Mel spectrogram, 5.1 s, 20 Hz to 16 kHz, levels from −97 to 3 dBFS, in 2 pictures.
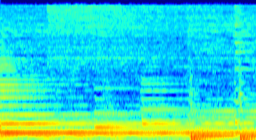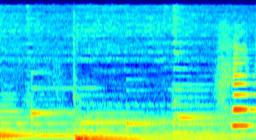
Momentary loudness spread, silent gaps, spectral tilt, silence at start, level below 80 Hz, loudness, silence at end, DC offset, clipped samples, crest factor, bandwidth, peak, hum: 10 LU; none; -6.5 dB/octave; 0 s; -32 dBFS; -26 LUFS; 0 s; under 0.1%; under 0.1%; 20 dB; 14.5 kHz; -4 dBFS; none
